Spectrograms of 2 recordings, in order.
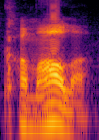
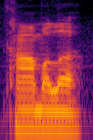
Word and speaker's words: Kamala: try and explain how Donald Trump commala it's pronounced Kamala but other than that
